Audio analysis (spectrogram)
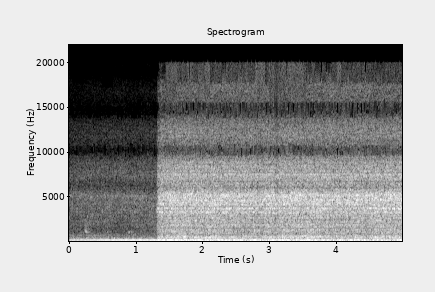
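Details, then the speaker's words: Water heater after flushing and tank refill, hot side of shop sink opened with breaker still off: loud rough hissing, sputtering and spitting as air bleeds from the hot line; tank not yet full until flow runs smooth. "I'm gonna open up the hot side of my shop sink and let all the air bleed out of that once that thing keep you know the air quits sputtering and spitting and it's running smooth then you know this is full all the air is out of it"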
